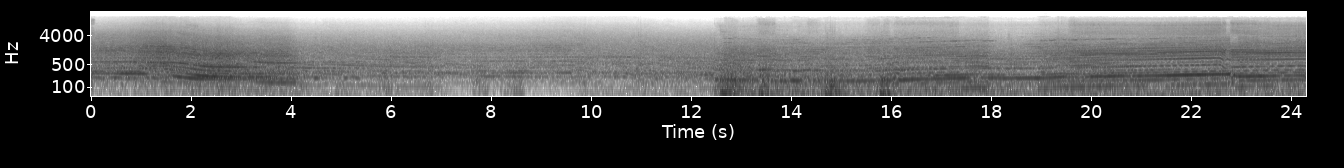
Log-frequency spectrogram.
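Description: Racing cars circulate at the Spa circuit during a 6-hour event, engines revving and droning past at varying distances, with gear changes and rising pitches as a McLaren overtakes, steady and loud throughout, no talking.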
